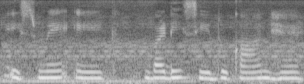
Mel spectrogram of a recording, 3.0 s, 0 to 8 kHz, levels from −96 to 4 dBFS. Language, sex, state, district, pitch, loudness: Hindi, female, Haryana, Rohtak, 210 Hz, -13 LUFS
